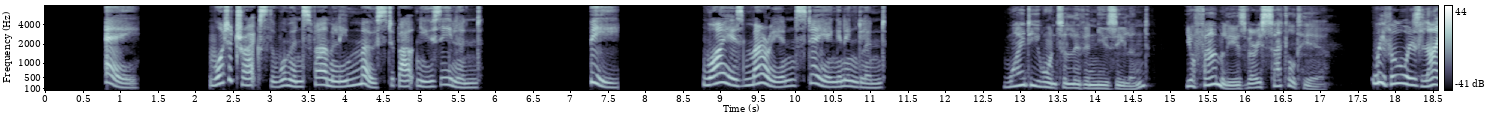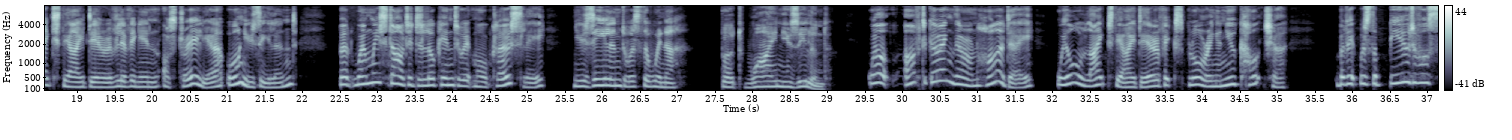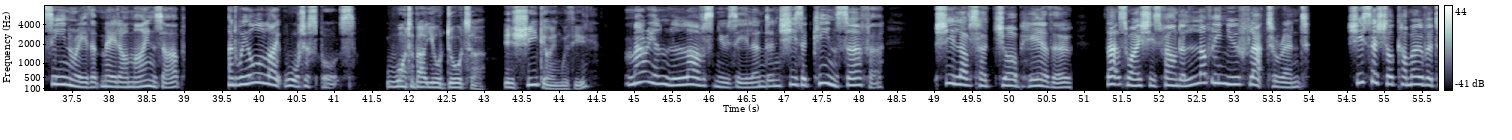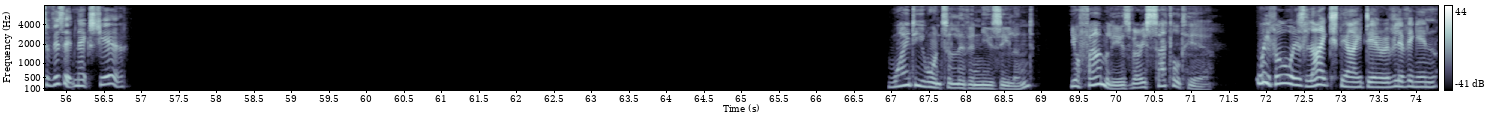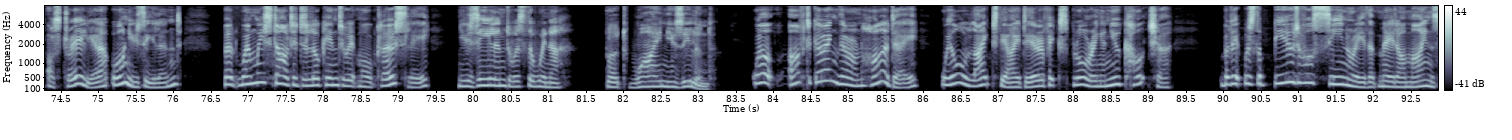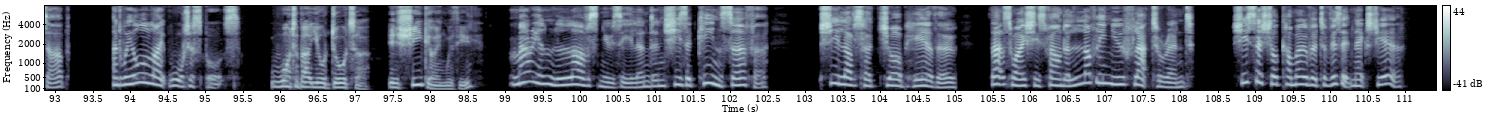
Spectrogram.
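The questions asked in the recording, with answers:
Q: What attracts the woman's family most about New Zealand?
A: the beautiful scenery

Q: Why is Marion staying in England?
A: she loves her job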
